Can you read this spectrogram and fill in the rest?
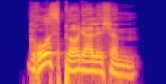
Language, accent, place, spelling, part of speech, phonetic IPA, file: German, Germany, Berlin, großbürgerlichem, adjective, [ˈɡʁoːsˌbʏʁɡɐlɪçm̩], De-großbürgerlichem.ogg
- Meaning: strong dative masculine/neuter singular of großbürgerlich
